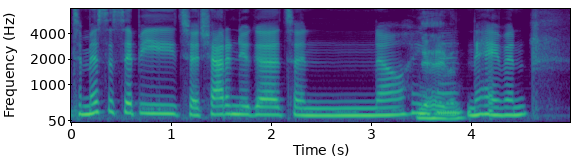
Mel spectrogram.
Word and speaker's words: New Haven: And folks from Connecticut know that I know how to pronounce it. It's not New Haven. If you're from Connecticut, it's New Haven. New Haven.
